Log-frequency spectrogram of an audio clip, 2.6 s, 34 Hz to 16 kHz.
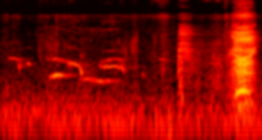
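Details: Whimpering from 4.5-week-old puppies on a field trip to meet new noises, with their mother Rue nearby: soft, high, wavering squeaks rising and falling, followed by a short loud burst of noise.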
